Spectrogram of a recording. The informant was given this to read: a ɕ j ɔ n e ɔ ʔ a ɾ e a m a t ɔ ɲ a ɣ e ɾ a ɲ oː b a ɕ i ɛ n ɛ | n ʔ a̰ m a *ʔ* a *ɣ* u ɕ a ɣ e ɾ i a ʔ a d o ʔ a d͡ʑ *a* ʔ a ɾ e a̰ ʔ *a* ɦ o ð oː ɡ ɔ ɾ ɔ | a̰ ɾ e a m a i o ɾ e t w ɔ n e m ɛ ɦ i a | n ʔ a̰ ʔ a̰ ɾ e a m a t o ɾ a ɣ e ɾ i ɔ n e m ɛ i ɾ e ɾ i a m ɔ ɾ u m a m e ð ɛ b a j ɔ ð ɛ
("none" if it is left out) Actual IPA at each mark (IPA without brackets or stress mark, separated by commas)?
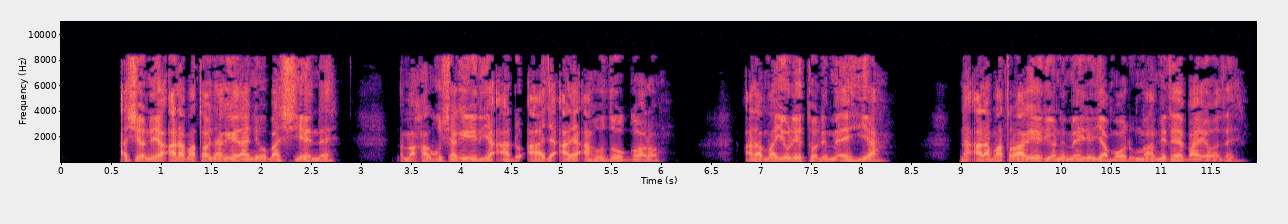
k, ɣ, a, a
